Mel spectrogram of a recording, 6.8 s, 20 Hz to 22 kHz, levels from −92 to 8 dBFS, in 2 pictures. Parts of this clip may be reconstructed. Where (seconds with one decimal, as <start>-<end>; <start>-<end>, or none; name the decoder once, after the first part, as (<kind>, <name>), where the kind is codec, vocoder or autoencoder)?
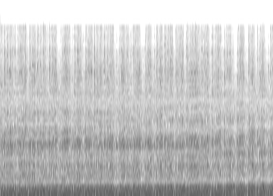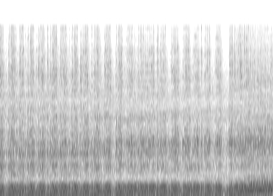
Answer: none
